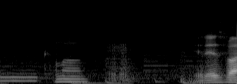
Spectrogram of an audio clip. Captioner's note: controller buzzes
